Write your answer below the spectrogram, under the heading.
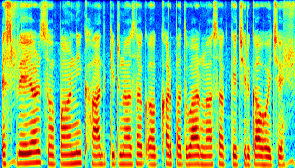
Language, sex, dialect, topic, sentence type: Maithili, male, Eastern / Thethi, agriculture, statement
